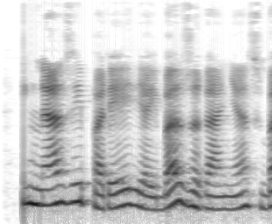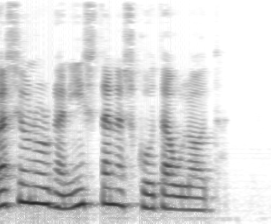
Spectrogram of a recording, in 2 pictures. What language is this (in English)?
Catalan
